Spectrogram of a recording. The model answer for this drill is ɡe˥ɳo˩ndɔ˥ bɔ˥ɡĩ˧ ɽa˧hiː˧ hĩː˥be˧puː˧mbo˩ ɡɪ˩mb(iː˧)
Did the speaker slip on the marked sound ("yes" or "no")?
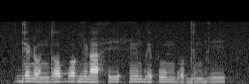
no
